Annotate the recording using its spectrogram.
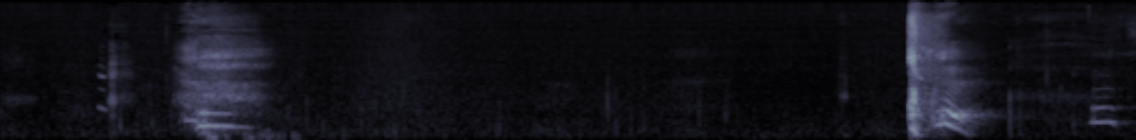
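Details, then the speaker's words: Two sharp, explosive sneezes a few seconds apart; the speaker hopes they aren't getting sick and blames the change of season. "What a cer sneeze bl you Buddy I hope we're not Getting sick"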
